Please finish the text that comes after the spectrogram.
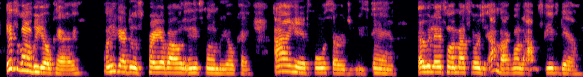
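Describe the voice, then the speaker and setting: A woman's voice: on the low side, darkish tone. A woman, rambling through a late-night live chat and reacting to viewers' comments. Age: 50s. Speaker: livestream host. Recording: dull lo-fi sound.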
